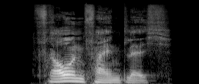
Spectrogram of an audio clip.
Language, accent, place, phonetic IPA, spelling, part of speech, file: German, Germany, Berlin, [ˈfʁaʊ̯ənˌfaɪ̯ntlɪç], frauenfeindlich, adjective, De-frauenfeindlich.ogg
- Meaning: misogynistic, misogynist, misogynic, misogynous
